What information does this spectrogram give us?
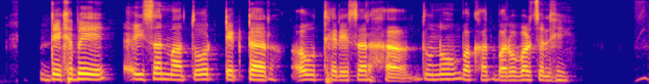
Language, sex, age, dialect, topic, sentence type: Chhattisgarhi, male, 25-30, Central, banking, statement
